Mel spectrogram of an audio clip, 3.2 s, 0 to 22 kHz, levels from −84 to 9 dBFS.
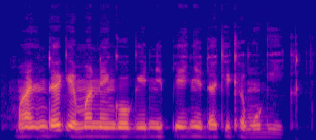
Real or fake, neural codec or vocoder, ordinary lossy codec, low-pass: fake; vocoder, 44.1 kHz, 128 mel bands every 256 samples, BigVGAN v2; none; 19.8 kHz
